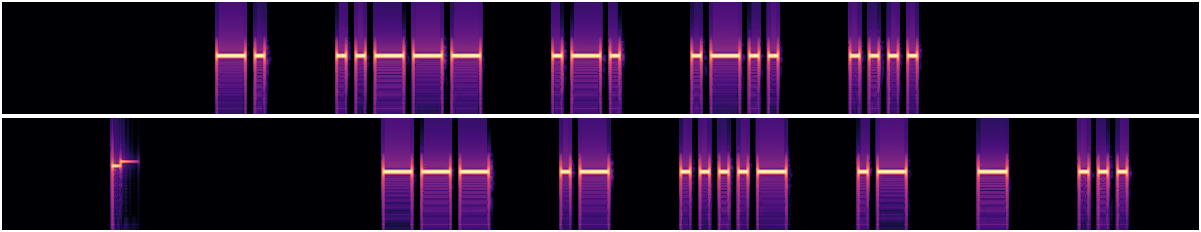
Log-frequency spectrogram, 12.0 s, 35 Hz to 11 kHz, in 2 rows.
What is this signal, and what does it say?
Morse code, heard as a keyed tone, about 25 wpm, spaced as for 16 wpm, 700 Hz. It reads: N2RLH OA4ATS
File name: Lesson 15g - Number 5 - Call Signs 25wpm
